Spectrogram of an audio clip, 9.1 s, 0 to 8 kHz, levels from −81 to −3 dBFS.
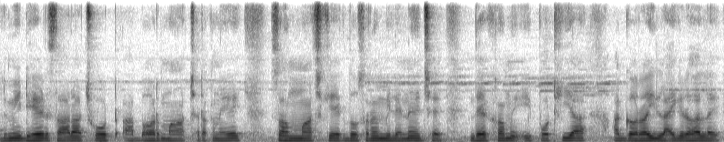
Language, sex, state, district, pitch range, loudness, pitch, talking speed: Hindi, male, Bihar, Muzaffarpur, 115-120 Hz, -19 LUFS, 115 Hz, 165 wpm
